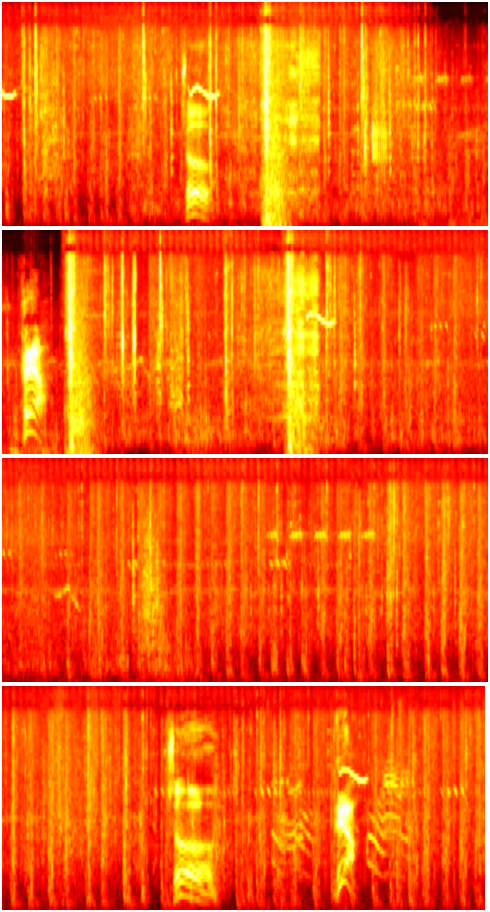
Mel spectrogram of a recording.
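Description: A horse's hooves thud steadily on the ground.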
